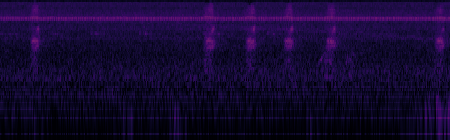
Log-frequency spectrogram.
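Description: A squirrel gives short, harsh barks at uneven intervals over a steady high insect drone.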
